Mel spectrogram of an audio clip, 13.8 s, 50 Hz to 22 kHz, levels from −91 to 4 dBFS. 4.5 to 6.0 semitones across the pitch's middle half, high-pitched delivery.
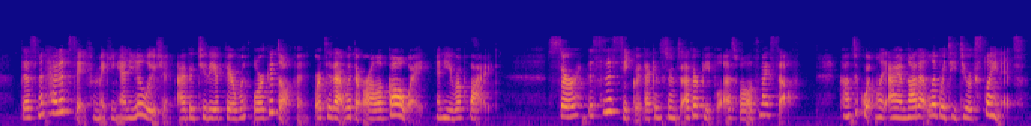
Yes: average, 5.0 semitones; very high, 275 Hz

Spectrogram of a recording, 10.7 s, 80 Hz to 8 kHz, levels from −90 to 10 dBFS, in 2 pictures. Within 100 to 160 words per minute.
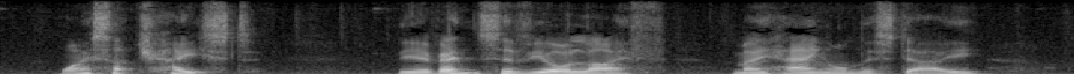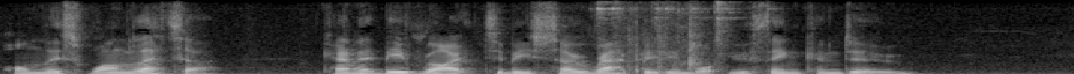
No: average, 175 wpm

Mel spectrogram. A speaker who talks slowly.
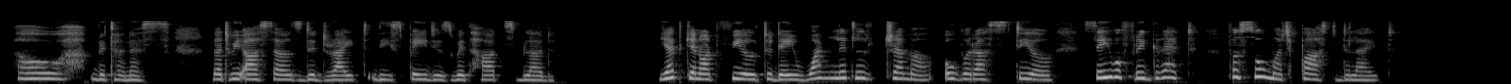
Yes: slow, 125 wpm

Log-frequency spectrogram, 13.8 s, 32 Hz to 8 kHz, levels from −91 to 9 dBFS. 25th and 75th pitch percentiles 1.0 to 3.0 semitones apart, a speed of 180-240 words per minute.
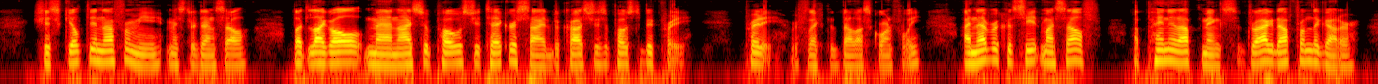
No: average, 3.4 semitones; average, 190 wpm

